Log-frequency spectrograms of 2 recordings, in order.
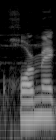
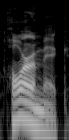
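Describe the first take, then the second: First: The name is said with two syllables. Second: The name is said with three syllables. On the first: The speaker calls it wrong. "not Hormic" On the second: The speaker calls it right.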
